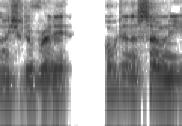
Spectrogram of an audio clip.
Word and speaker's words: Haudenosaunee: Haudenosaunee is pronounced Howden Ohsoni. So, I will next time get it right.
